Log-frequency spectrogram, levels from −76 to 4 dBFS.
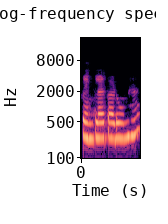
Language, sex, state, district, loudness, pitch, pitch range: Hindi, female, Bihar, Muzaffarpur, -13 LUFS, 245 Hz, 240-260 Hz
